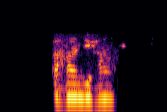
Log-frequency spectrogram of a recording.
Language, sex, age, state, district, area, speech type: Punjabi, male, 30-45, Punjab, Barnala, rural, conversation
